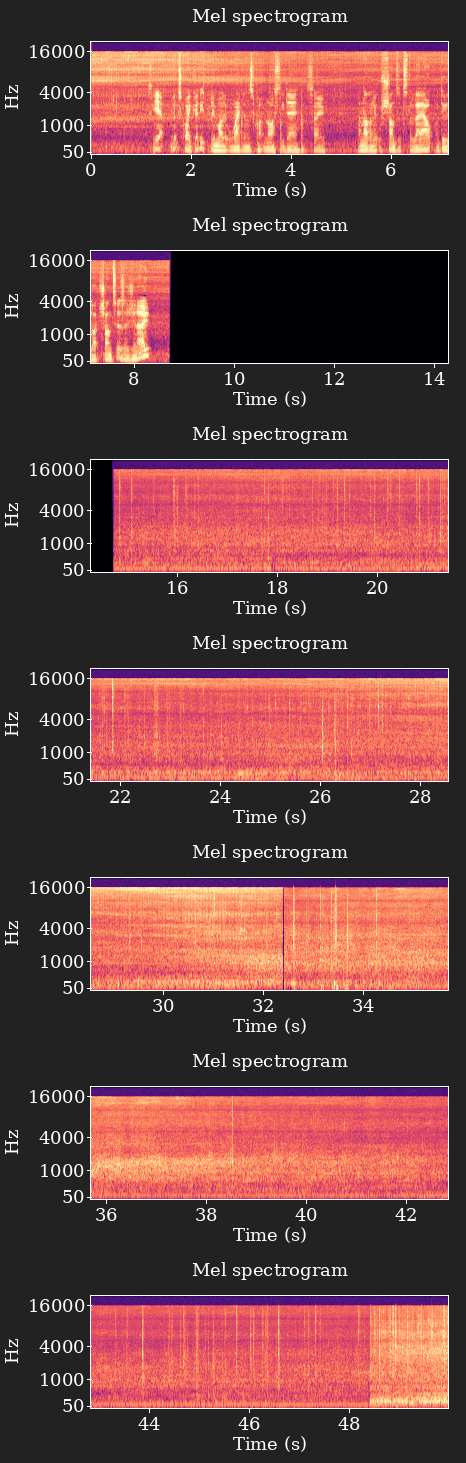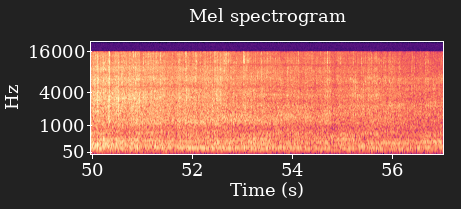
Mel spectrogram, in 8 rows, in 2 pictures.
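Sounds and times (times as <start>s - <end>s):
model train motor whirr: 0.0s - 8.7s, 14.9s - 40.6s, 48.4s - 57.0s
steady low hum: 0.0s - 8.7s.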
